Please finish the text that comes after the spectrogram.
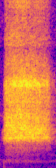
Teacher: The letters SH do say the sh sound. There your tongue is down and back and a lot of air comes out. It's a continuing sound.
